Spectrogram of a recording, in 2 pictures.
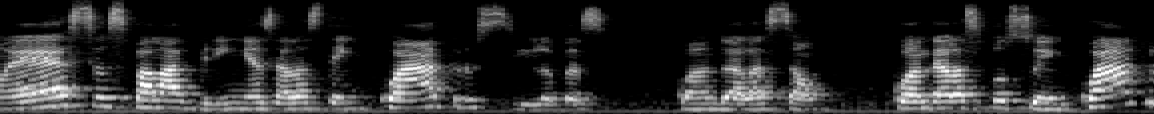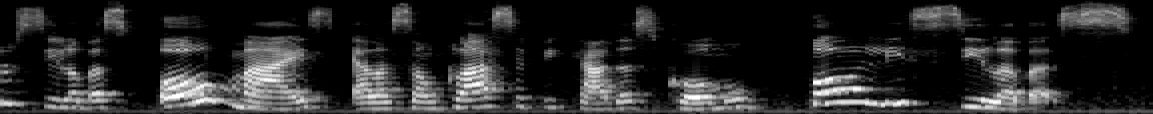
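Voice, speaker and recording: This is a children's lesson led by a Brazilian teacher whose voice is high and lively. Her delivery is very slow and patient, with deliberately exaggerated pronunciation, and she keeps asking the young learners questions.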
